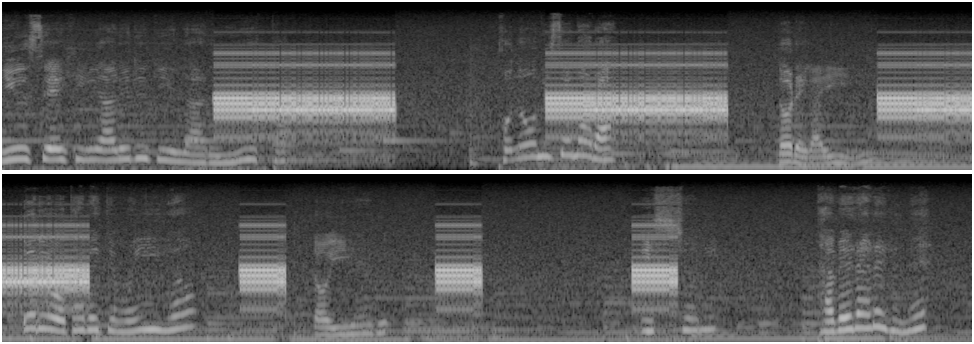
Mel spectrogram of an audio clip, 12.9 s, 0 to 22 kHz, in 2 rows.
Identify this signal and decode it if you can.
Emergency Alert System (SAME) tones (header bursts, then end-of-message bursts), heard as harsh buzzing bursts, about 520.83 baud.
